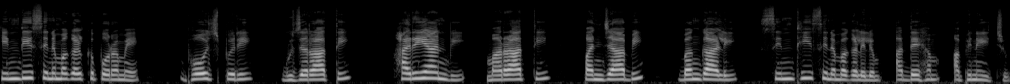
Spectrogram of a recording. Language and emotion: Malayalam, neutral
